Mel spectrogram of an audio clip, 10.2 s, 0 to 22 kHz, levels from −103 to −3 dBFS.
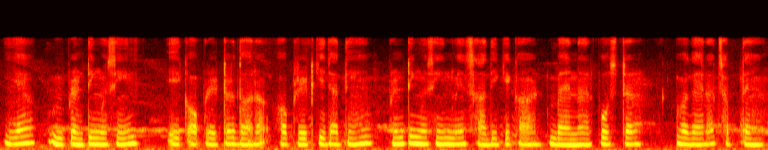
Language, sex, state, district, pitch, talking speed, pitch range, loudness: Hindi, male, Uttar Pradesh, Etah, 165 Hz, 125 wpm, 160-175 Hz, -30 LUFS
